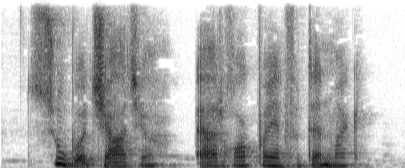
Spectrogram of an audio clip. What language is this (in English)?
Danish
